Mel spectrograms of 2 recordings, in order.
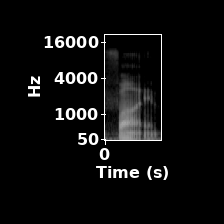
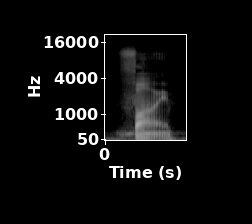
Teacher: Say with a rising tone, fine. Sounds like you're okay. Maybe asking back, but say with a falling tone, fine. It can mean you're definitely not fine, maybe even annoyed.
